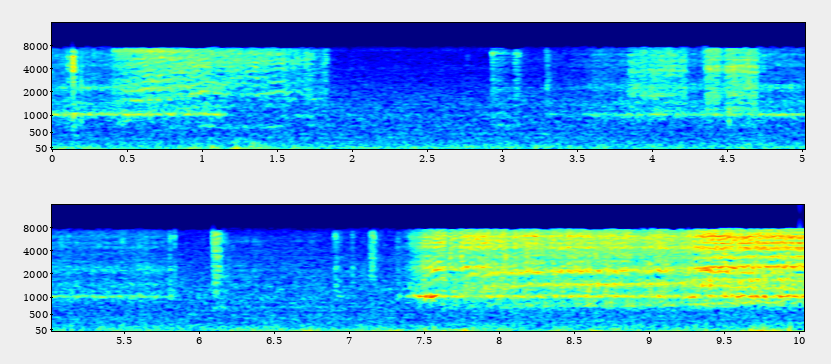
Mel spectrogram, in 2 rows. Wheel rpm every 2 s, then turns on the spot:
20, 0, 30, 30, 190.
0-2 4-6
